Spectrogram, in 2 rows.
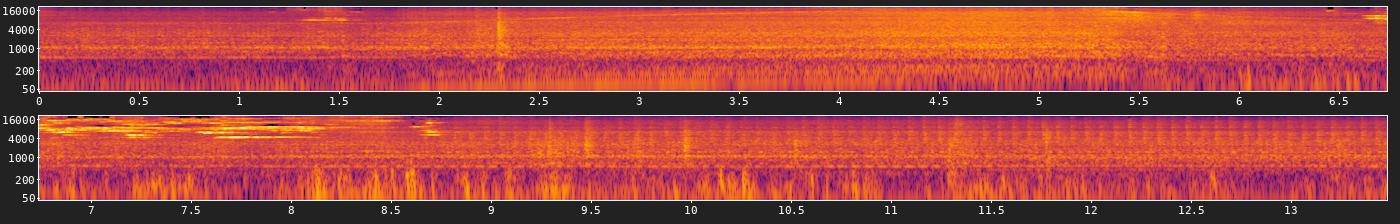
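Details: Acco garbage truck #2538 (Monash) with an exhaust leak, very loud: diesel revving, then a raw chuffing exhaust note with sharp puffs at idle.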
